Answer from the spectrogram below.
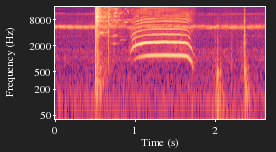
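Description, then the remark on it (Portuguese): A sharp crash of a car window being smashed, followed by a steady, high ringing blare lasting under a second, then two more brief cracks and clinks of glass. “Você está bêbado demais para dirigir se você não sair desse carro, eu vou quebrar a janela.”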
